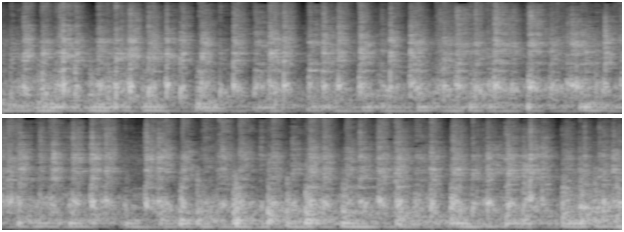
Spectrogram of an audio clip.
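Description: Gnawa qraqeb, large iron castanets, clacking in a fast, dense rhythm, with a brief break a little past halfway.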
